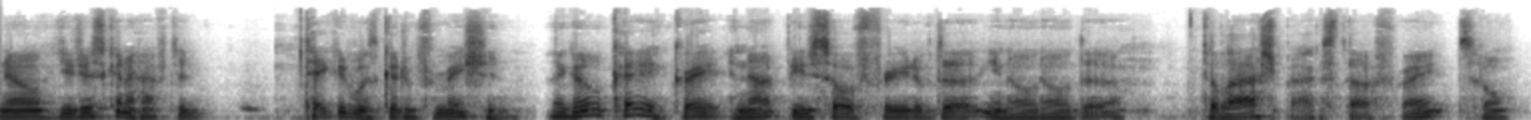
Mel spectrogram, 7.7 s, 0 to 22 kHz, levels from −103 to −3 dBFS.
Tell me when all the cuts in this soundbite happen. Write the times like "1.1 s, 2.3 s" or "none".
1.4 s, 2.7 s, 5.2 s, 6.6 s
